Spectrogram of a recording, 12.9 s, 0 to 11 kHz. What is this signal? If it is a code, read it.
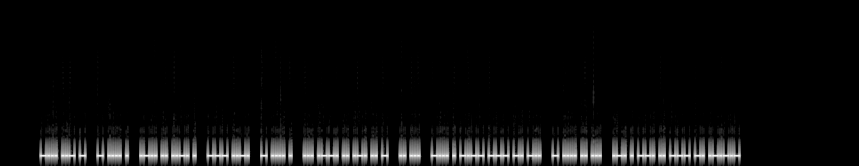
Morse code, heard as a keyed tone, about 44 wpm, 700 Hz. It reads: BUT THE LIFE OF THE SPIRIT IS BEYOND THIS REGION.
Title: Sentences from Top 1500 Words 45wpm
